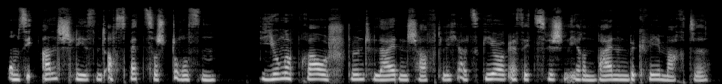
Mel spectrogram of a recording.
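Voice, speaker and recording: Erzählerin mit heller, trockener Stimme. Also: female voice, a little high, a little mellow, dry recording. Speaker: storyteller. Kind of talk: scripted erotic story narration.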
